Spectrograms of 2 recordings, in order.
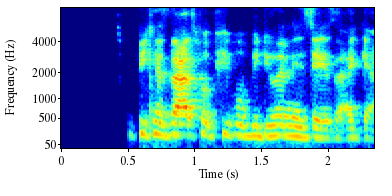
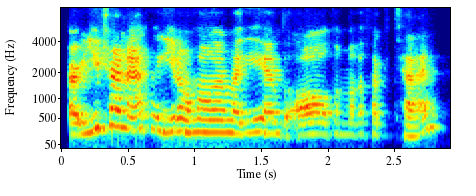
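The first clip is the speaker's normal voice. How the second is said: mock indignant; 4 semitones higher, 7 dB louder, faster than usual. Real, not acted. Teasing a friend who flirts in DMs.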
